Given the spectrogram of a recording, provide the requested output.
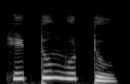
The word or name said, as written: ಹಿಟ್ಟುಂಗುಟ್ಟು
